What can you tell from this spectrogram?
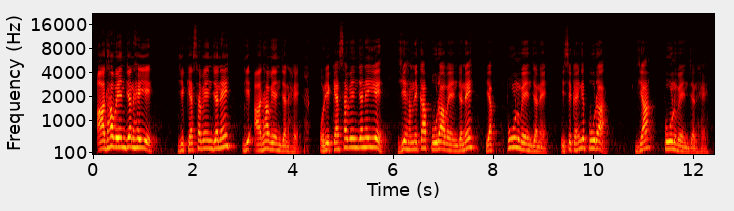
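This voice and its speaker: A woman teaching Hindi grammar, repeating key points and asking questions that she answers herself. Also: medium pitch. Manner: repetitive, asks questions then answers them. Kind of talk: classroom lesson explanation.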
